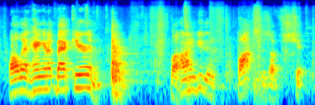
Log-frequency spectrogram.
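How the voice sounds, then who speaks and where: With lively intonation, a man speaks at a high pitch over noticeable background noise. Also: moderate pace. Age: 70s. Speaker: motorcycle restorer and collector. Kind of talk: casual chat.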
